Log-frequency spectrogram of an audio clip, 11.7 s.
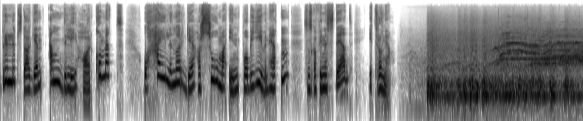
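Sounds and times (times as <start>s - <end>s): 
speech: 0.0s - 7.9s
crowd cheering: 8.1s - 11.6s.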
